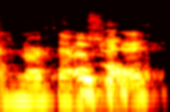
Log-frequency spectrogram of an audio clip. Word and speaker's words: Northamptonshire: I don't know how things are pronounced. I think, yeah, Northamptonshire.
